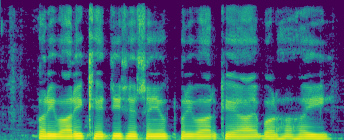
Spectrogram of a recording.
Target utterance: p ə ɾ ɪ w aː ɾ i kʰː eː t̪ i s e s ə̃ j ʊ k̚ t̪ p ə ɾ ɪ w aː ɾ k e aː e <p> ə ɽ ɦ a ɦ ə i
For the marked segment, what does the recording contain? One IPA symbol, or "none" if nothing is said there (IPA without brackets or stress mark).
b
